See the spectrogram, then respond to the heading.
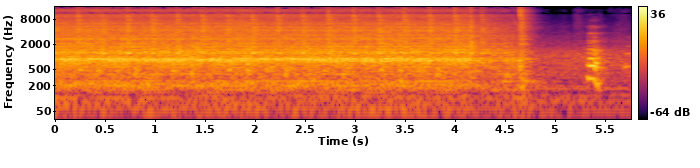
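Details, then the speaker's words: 1961 Mercury Comet engine, first crank via jumper cables to the starter from a likely weak battery pack: starter whines and turns slowly with steady ticks about four per second, then cuts off; slow cranking, ticking suspected from the flywheel. "That ticking sounds like it's coming from the flywheel more than anything else. So, but yeah, it cranked over. Nothing obvious, and it didn't crank over fast because I don't have a good battery pack."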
